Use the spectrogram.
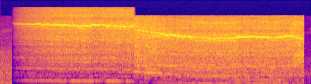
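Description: A power tool runs steadily while polishing metal, producing a continuous high-pitched whine that shifts slightly in tone partway through and then cuts off.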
